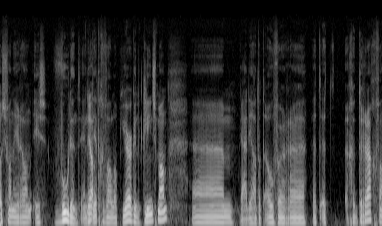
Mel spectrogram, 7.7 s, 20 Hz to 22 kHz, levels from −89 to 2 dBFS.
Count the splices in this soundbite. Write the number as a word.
one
